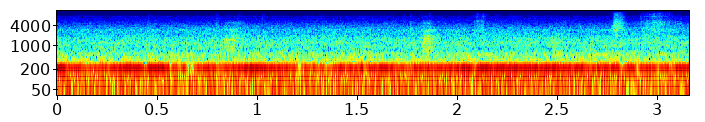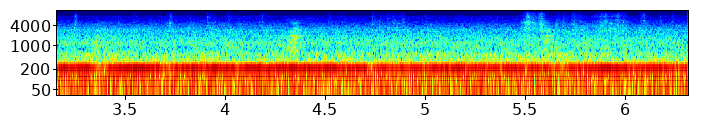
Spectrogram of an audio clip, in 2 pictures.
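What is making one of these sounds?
A metal sculpting tool scrapes across clay.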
